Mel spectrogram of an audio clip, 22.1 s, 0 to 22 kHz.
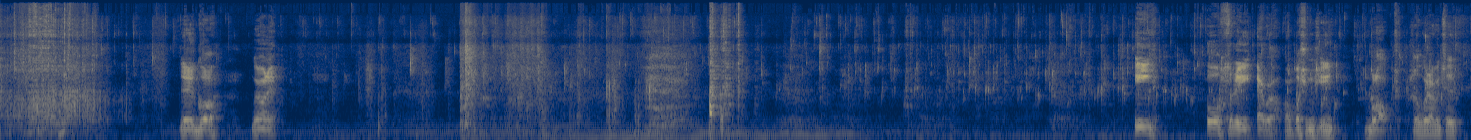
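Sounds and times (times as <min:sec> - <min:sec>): water splashing and dripping: 0:04.7 - 0:22.0.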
